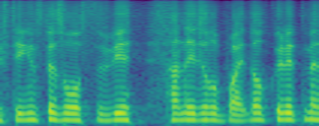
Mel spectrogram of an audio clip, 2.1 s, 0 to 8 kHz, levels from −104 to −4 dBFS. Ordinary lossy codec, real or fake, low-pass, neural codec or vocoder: none; fake; none; codec, 16 kHz, 0.3 kbps, FocalCodec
